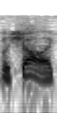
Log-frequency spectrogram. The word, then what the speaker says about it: Michalek: It's pronounced Michalek if you heard the PA guy mispronounce it.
